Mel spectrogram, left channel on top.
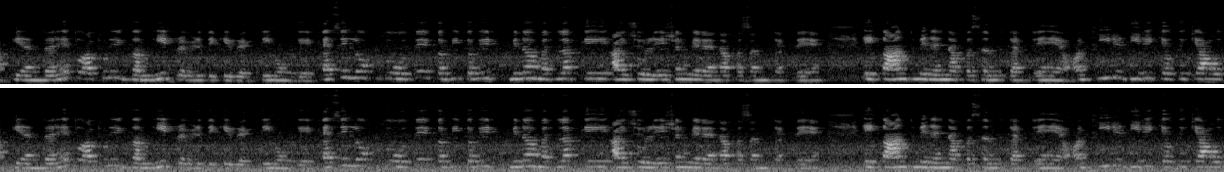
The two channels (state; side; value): noise; right; rumble, 7 dB below the sound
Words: अंदर है, तो आप थोड़ी गंभीर प्रवृत्ति के व्यक्ति होंगे। ऐसे लोग जो होते हैं कभी कभी बिना मतलब के आइसोलेशन में रहना पसंद करते हैं, एकांत में रहना पसंद करते हैं। और धीरे धीरे, क्योंकि क्या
